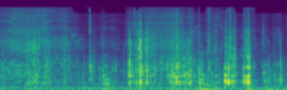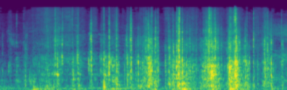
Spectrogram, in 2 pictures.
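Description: A bag of grass clippings is handled while being fitted to a rigid EcoGrassHopper hopper, with close, continuous crinkling and rustling and scattered sharper crunchy bursts throughout.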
